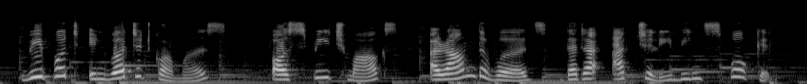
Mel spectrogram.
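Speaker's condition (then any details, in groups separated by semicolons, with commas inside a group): No condition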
